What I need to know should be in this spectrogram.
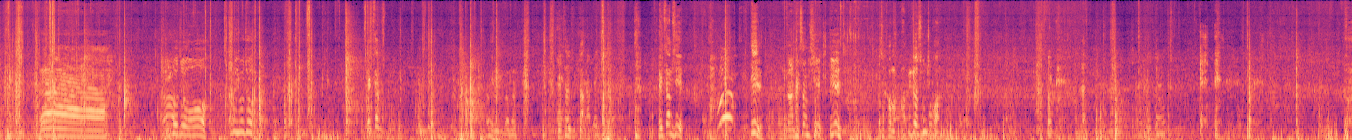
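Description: A large fish knocks and slaps against a hard deck as it is handled.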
